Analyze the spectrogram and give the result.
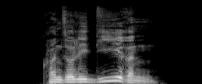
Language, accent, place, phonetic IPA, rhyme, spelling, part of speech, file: German, Germany, Berlin, [kɔnzoliˈdiːʁən], -iːʁən, konsolidieren, verb, De-konsolidieren.ogg
- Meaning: to consolidate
